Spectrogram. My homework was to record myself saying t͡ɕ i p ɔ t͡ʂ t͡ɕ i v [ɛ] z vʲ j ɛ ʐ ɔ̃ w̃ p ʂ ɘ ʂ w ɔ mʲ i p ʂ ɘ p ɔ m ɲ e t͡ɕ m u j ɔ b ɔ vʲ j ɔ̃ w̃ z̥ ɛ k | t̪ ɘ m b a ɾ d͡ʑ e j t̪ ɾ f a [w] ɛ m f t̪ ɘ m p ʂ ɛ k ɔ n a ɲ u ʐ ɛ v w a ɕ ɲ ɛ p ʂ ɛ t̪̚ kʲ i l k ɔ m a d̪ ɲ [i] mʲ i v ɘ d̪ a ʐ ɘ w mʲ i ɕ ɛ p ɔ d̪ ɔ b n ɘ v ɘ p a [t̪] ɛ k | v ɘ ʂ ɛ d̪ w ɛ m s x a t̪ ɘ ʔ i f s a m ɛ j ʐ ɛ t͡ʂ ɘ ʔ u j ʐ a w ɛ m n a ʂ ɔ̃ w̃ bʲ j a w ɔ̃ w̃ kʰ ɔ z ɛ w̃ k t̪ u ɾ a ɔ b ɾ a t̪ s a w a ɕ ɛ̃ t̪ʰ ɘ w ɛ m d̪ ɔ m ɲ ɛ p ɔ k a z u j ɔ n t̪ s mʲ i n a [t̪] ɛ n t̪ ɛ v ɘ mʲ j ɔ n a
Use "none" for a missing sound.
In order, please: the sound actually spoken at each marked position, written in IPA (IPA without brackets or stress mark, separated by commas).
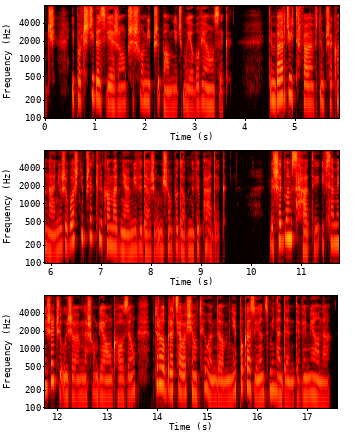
ɛ, w, a, d̪, d̪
